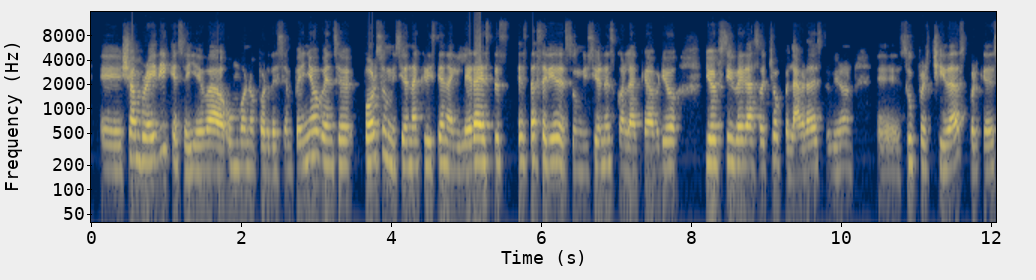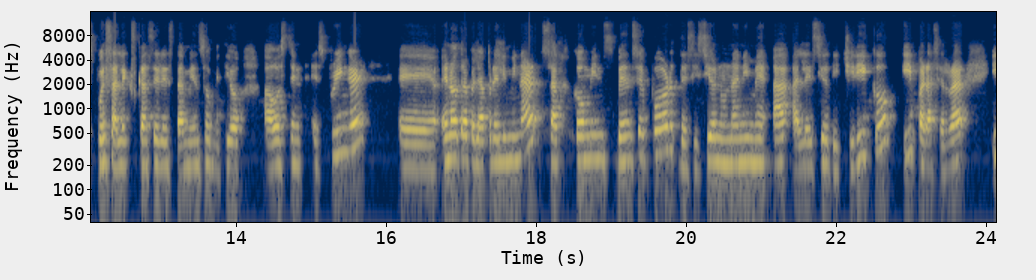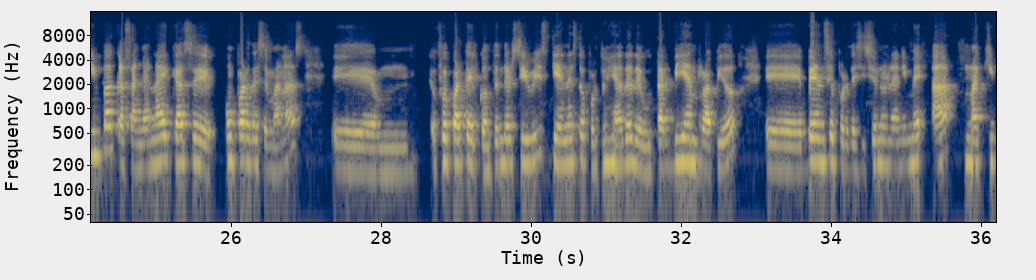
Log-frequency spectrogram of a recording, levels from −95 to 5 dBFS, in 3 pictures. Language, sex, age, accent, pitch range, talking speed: Spanish, female, 20-39, Mexican, 185-225 Hz, 150 wpm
